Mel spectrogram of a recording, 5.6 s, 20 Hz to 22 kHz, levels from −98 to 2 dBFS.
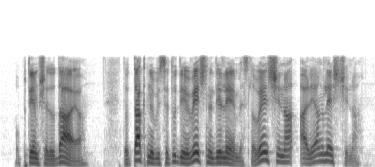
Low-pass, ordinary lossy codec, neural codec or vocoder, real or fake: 5.4 kHz; none; none; real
